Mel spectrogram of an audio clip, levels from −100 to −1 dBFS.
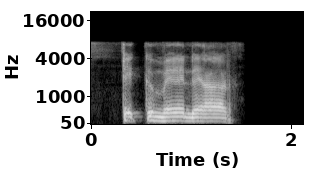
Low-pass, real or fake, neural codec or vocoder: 7.2 kHz; fake; codec, 24 kHz, 3 kbps, HILCodec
